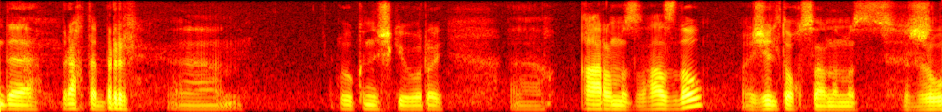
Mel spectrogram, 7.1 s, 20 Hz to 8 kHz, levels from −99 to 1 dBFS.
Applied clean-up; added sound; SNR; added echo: none; none; none; none.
